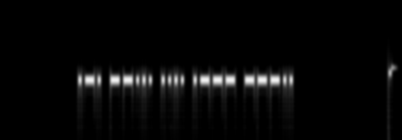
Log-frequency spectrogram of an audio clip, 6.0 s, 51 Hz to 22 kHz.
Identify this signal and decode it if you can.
Morse code, heard as a keyed tone, about 25 wpm, 700 Hz. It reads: R7HJ8
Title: Code Groups - 5 Letter:Numbers - 25wpm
